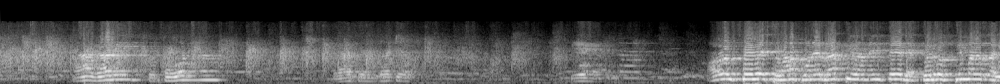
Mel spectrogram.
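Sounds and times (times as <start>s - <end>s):
audience applause: 0.0s - 6.0s
speech: 0.8s - 2.4s, 3.4s - 4.3s, 5.7s - 6.3s, 7.1s - 10.0s.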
